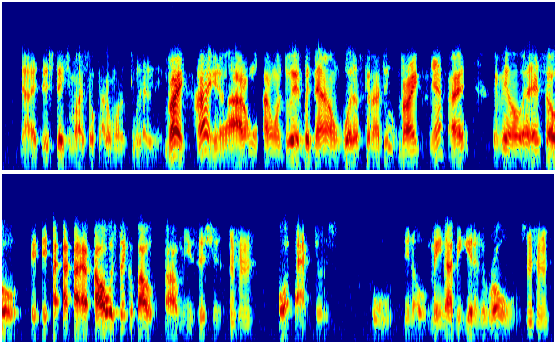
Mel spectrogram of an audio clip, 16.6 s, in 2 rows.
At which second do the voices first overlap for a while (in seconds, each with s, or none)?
none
